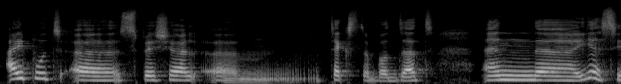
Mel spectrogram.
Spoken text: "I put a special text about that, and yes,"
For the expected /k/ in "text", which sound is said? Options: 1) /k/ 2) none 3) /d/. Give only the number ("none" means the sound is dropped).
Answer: 1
